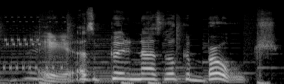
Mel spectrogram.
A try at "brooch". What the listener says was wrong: I knew you were going to pronounce it with the extra syllable.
